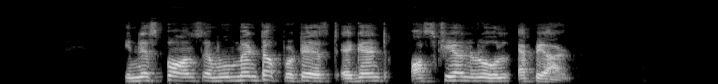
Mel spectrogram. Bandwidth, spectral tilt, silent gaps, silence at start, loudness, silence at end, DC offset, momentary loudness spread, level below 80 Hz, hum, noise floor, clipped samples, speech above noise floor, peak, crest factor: 7.8 kHz; -5 dB/octave; none; 1.25 s; -15 LUFS; 1.5 s; under 0.1%; 6 LU; -60 dBFS; none; -83 dBFS; under 0.1%; 69 dB; -2 dBFS; 16 dB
